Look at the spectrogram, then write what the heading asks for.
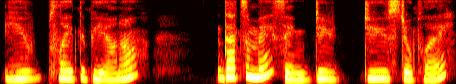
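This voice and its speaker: Supportive, curious female relative for audio drama: fairly high, slow, gentle. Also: dry recording, clean studio sound. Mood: curious, impressed.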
